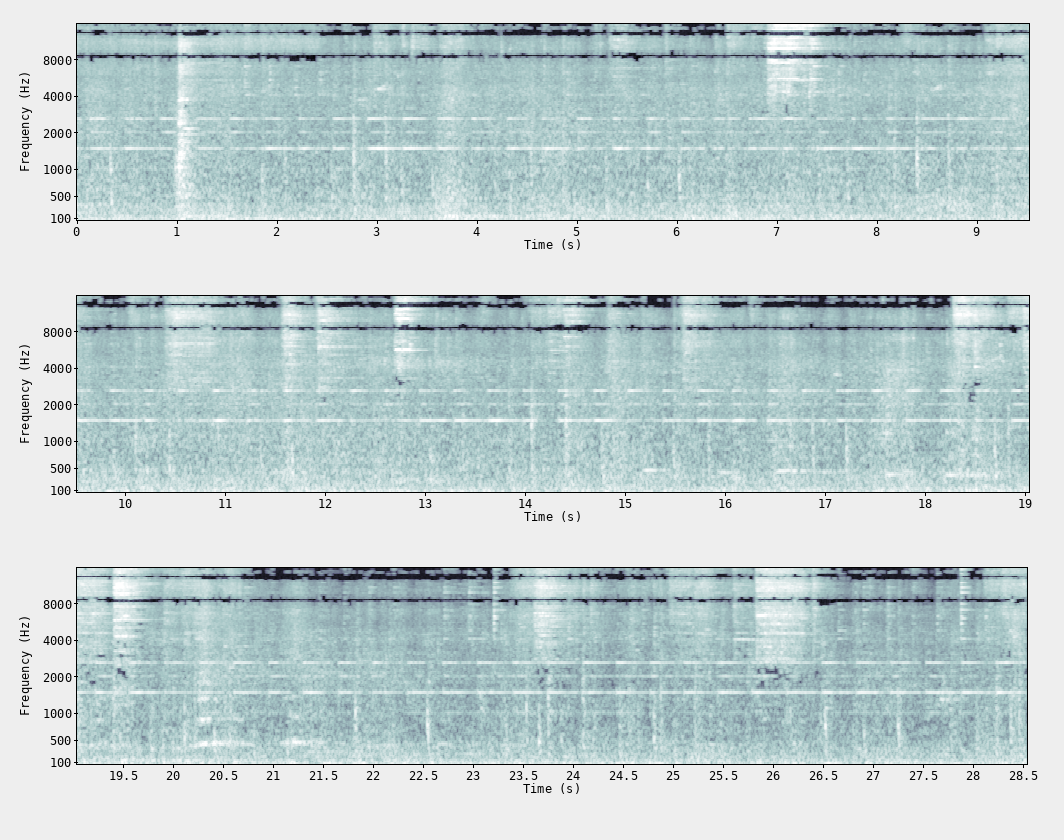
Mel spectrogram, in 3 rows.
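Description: Freight cars rolling through a grade crossing: a steady low rumble with scattered knocks from the wheels, over the crossing's GS Type 3 electronic bell ringing.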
